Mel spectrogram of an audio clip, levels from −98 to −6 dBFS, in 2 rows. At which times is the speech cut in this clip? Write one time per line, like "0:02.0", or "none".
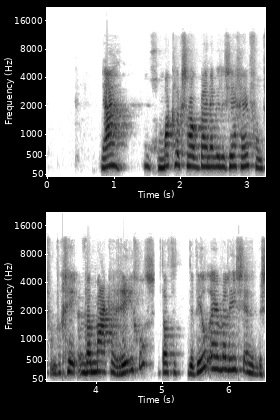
0:03.7
0:04.9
